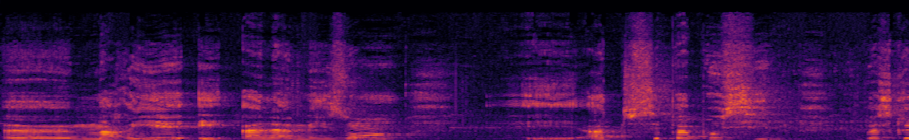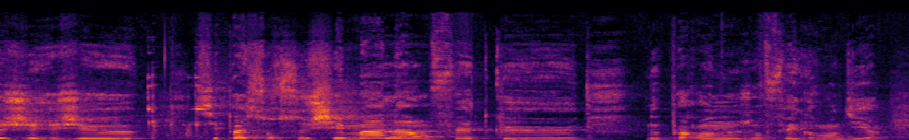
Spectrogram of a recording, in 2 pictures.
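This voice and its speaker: Over noticeable background noise and audible room echo, a woman speaks very slowly at a medium pitch, with ordinary pitch variation and long, frequent pauses. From France (Paris). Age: 30s. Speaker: business owner. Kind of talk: interview testimony. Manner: hesitant, many fillers.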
